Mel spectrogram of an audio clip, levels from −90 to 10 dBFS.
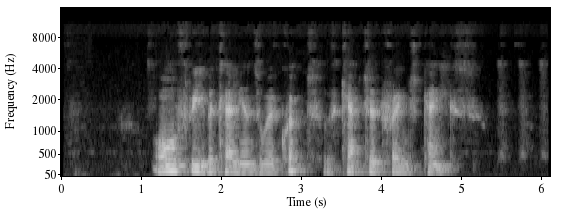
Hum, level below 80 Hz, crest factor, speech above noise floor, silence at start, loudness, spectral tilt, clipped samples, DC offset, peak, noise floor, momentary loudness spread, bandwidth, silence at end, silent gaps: none; -44 dBFS; 20 dB; 42 dB; 1.15 s; -18 LUFS; -8.5 dB/octave; under 0.1%; under 0.1%; 0 dBFS; -60 dBFS; 17 LU; 9.8 kHz; 0.9 s; none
